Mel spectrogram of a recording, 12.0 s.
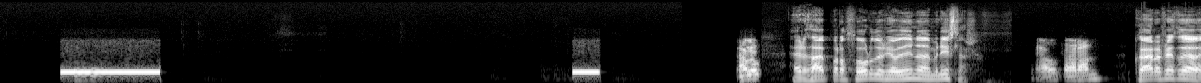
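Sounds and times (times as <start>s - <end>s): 
telephone ringback tone: 0.6s - 1.6s, 5.7s - 6.0s
speech: 7.4s - 12.0s.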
